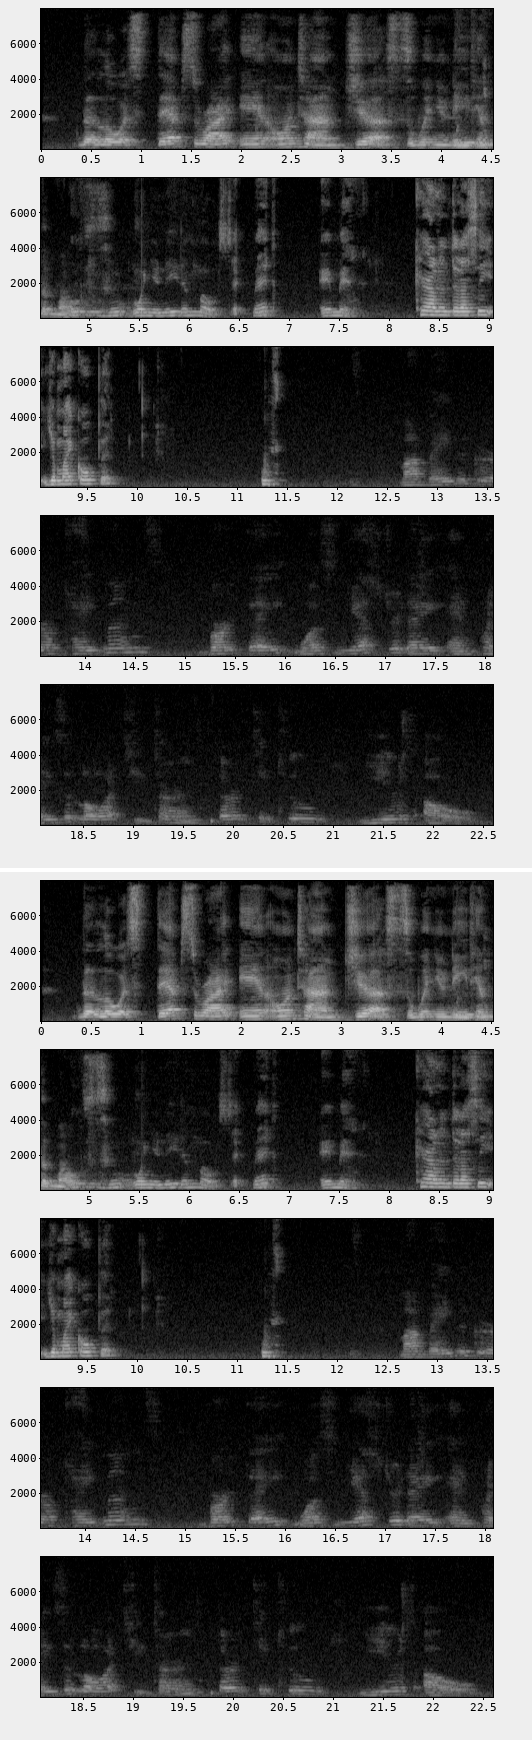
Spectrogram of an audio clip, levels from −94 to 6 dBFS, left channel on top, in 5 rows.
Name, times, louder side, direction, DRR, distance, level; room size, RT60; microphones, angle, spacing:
voice 1, 0.4-5.2, right 3 dB, 65° right, 0.7 m, -30 dB
voice 2, 4.1-4.5 4.8-6.8 7.3-7.7 8.3-9.7 11.2-11.4, left 3 dB, 25° left, 0.3 m, -33 dB
voice 3, 5.3-5.7 12.6-14.6 15.1-20.9 21.3-22.4, right 1 dB, 10° right, 1.6 m, -47 dB
4.7 x 2.9 x 2.3 m
head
